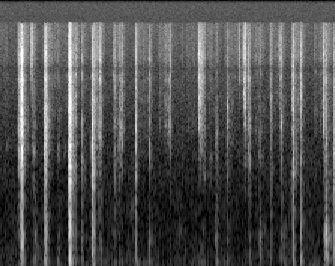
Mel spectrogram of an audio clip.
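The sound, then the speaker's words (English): Someone shuffles a deck of reading cards before pulling one. Soft, crisp snaps and riffles come in irregular bursts, some louder and others faint, against near silence. “We're going to pull a card very quickly.”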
